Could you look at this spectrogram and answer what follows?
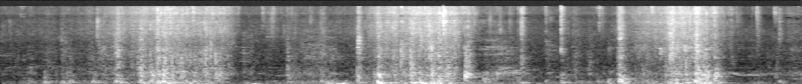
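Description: Wet mud plaster being pressed, slapped and smeared onto a mud-brick wall by hand, in uneven strokes with a few sharper slaps. Birds coo in the background.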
